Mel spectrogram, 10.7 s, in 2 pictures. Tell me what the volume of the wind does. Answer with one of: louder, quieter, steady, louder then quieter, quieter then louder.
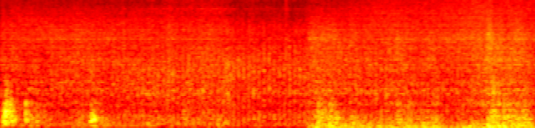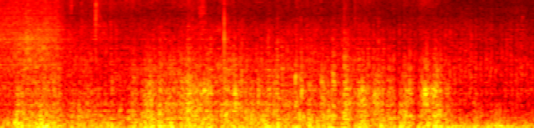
louder.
